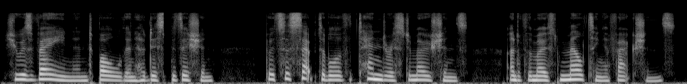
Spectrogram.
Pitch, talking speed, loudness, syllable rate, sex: 195 Hz, 175 wpm, -19 LUFS, 5.7 syllables/s, female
